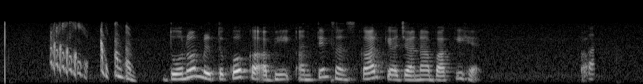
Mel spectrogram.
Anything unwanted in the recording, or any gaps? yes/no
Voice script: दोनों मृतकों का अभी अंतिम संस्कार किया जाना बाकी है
yes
